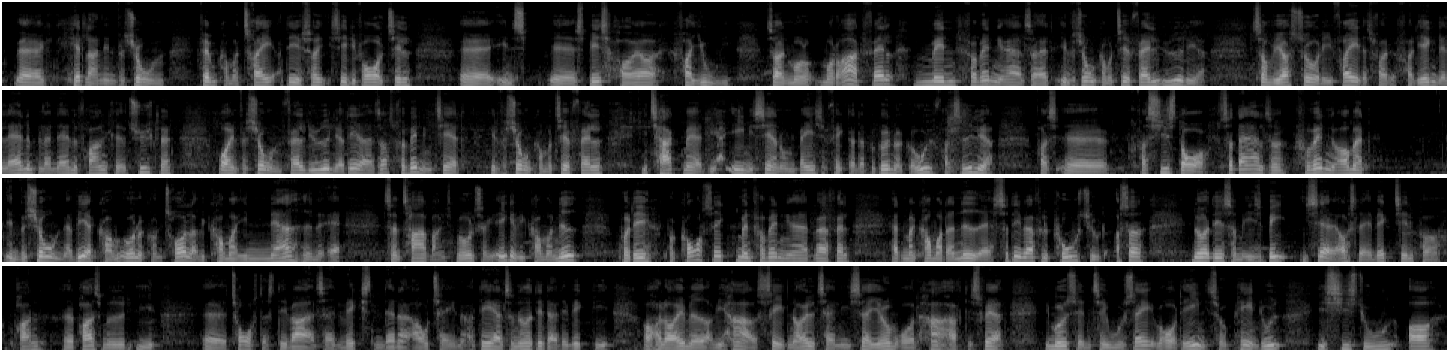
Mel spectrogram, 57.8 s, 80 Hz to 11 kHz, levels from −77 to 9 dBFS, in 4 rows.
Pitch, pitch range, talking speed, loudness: 125 Hz, 110-140 Hz, 210 wpm, -31 LUFS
